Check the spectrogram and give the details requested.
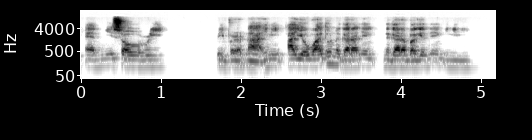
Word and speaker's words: Iowa: Iowa bacanya ya.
